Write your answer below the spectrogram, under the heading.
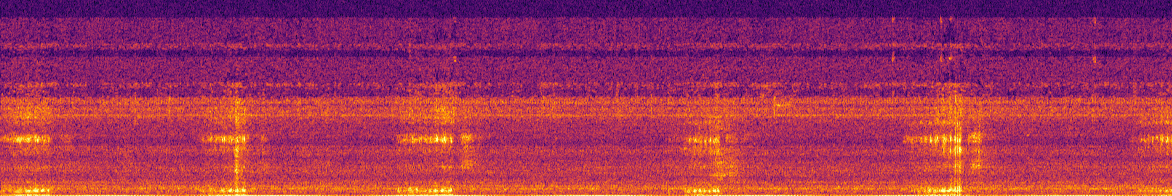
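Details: Papillon × Japanese Chin mix dog MAX asleep, microphone close by, snoring in a steady rhythm: six short rasping breaths spaced about two to three seconds apart, low background hum throughout.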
